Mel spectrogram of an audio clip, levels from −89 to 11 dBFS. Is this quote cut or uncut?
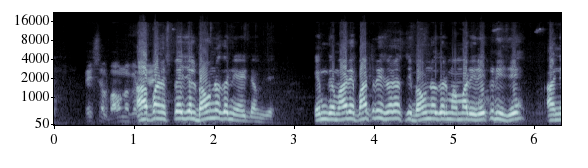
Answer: uncut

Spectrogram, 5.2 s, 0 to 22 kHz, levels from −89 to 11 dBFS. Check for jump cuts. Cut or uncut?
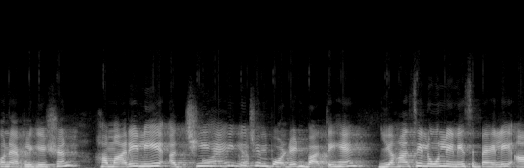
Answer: cut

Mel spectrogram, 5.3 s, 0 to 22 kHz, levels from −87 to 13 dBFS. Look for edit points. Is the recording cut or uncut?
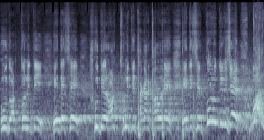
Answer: uncut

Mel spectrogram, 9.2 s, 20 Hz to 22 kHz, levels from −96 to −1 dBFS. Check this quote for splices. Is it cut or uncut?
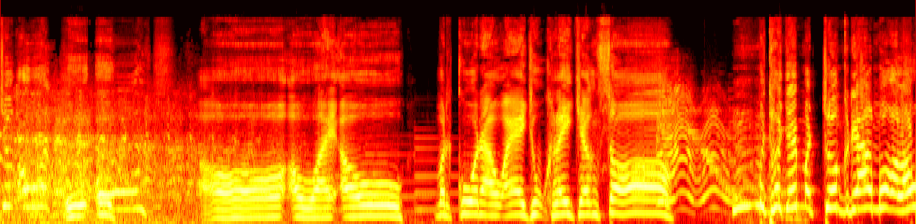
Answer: uncut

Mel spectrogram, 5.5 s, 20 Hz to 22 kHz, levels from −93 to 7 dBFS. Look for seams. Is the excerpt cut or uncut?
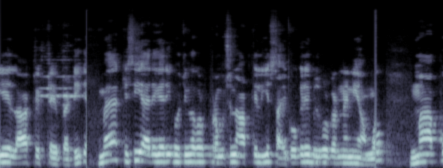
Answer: cut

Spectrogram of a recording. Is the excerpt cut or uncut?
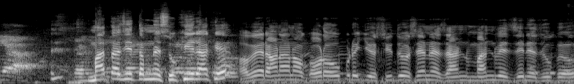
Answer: cut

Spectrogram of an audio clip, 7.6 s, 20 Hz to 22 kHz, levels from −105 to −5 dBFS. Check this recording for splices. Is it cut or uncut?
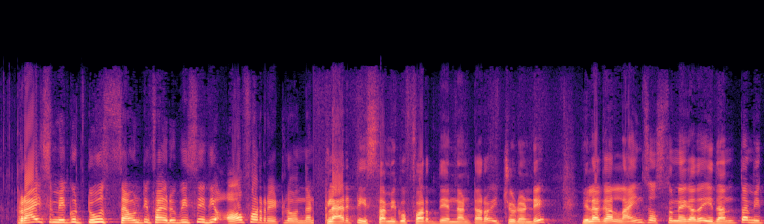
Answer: cut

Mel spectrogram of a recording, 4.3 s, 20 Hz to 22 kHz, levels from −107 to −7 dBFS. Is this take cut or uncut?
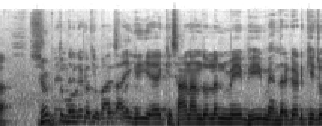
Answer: cut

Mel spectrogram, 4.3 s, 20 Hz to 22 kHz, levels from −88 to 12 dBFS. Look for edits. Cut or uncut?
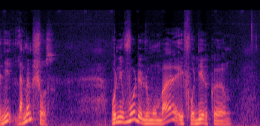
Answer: uncut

